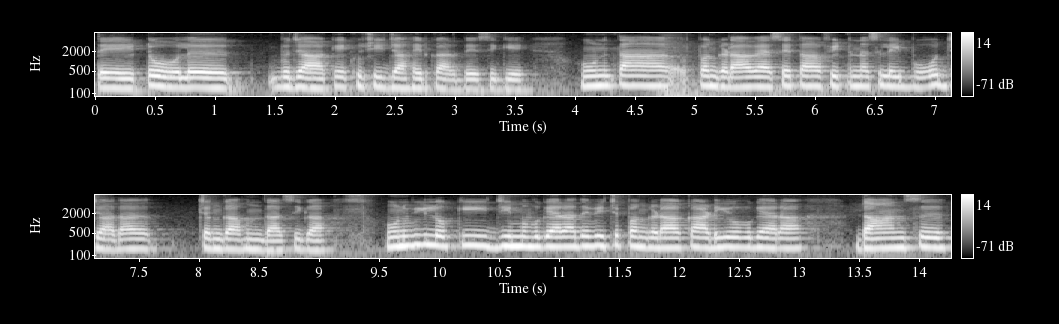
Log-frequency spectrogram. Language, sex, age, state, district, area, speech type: Punjabi, female, 45-60, Punjab, Jalandhar, urban, spontaneous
